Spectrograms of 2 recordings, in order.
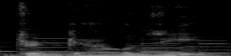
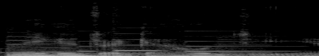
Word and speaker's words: Dragalge: Dragal- Dragalge? There we go. Mega Dragalge. That makes more sense, right? It's like algae. Mega Dragalge.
